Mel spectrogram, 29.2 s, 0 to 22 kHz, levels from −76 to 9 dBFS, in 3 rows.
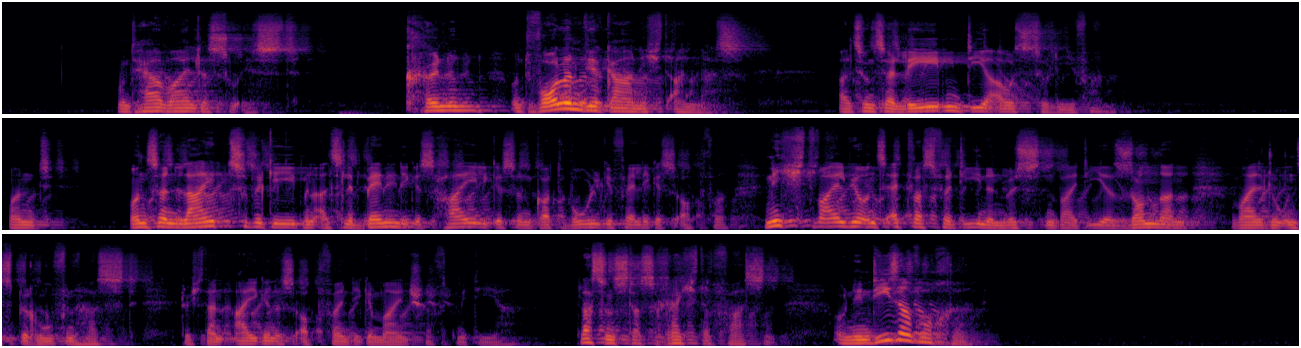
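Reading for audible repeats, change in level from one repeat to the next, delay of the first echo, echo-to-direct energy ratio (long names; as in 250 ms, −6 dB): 2, −7.0 dB, 116 ms, −13.0 dB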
